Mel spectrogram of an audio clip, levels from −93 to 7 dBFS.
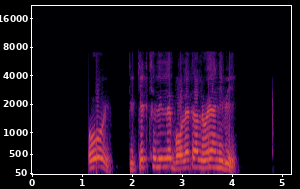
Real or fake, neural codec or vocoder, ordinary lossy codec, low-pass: real; none; AAC, 32 kbps; 7.2 kHz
